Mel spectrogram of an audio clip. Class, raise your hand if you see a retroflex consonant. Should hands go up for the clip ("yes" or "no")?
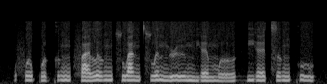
yes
